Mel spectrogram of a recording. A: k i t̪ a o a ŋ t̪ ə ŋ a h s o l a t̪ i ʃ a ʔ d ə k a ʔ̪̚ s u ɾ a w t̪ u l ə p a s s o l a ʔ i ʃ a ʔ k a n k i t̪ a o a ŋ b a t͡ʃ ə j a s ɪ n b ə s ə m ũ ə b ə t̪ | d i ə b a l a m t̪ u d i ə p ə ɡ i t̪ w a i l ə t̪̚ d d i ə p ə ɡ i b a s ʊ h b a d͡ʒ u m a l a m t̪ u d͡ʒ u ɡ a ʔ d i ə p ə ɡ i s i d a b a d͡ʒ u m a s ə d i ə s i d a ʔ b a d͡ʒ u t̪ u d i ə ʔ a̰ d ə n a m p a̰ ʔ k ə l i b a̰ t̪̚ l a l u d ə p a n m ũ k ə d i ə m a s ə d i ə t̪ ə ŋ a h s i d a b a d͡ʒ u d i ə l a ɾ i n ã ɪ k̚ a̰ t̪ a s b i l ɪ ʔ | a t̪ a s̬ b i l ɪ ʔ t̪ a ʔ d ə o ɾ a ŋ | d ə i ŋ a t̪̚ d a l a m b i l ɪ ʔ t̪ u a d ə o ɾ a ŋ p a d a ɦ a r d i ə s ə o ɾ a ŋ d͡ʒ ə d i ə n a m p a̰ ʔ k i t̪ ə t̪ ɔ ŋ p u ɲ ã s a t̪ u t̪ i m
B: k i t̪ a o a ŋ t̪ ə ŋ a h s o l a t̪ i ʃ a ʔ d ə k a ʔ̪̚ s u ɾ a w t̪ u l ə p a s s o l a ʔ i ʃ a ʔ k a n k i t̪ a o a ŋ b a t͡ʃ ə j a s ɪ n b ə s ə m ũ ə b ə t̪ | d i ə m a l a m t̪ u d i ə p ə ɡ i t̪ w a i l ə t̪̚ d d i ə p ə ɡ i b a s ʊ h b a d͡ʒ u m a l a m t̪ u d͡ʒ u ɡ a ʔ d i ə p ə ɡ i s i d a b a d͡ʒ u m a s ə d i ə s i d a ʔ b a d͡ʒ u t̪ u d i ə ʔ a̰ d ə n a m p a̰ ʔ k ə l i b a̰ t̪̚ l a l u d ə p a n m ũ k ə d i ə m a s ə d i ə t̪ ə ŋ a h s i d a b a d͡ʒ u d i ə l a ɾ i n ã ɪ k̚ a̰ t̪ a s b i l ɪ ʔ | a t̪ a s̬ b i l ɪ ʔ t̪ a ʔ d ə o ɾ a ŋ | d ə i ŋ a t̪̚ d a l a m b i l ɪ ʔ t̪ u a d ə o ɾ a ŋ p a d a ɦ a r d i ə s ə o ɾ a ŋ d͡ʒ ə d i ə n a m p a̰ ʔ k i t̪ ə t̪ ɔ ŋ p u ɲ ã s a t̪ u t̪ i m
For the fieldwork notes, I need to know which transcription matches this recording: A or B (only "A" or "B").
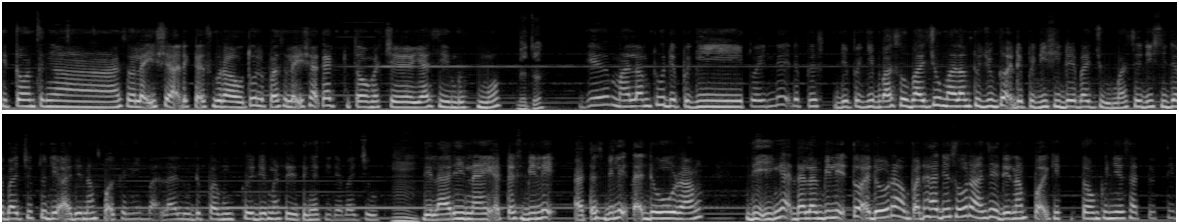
B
